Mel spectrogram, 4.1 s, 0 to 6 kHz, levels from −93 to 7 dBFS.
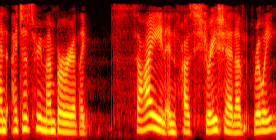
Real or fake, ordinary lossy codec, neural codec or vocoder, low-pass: fake; MP3, 32 kbps; autoencoder, 44.1 kHz, a latent of 192 numbers a frame, MeloTTS; 5.4 kHz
